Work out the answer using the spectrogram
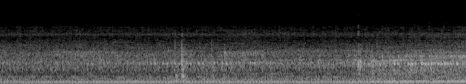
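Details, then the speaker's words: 2000-2005 Chevy Venture idling: after the old refrigerant was drained the AC compressor stopped; once recharged with R-134a, the compressor clutch kicks back on and a faint hum rises and holds over the idle. "the compressor's kicked back on now that I have put more Freon in it."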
